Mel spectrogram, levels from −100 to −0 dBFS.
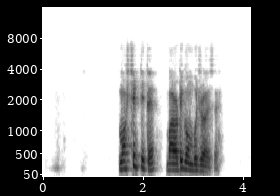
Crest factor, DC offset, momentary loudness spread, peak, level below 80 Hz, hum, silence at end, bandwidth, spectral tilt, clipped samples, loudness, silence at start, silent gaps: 16 dB; under 0.1%; 8 LU; -2 dBFS; -60 dBFS; none; 0.65 s; 6.6 kHz; -10 dB/octave; under 0.1%; -16 LUFS; 1.5 s; none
